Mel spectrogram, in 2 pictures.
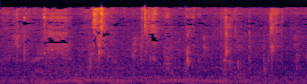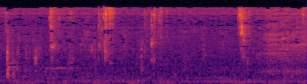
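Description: Close-miked chewing of noodles: wet mouth clicks and smacks. A single sharper click sounds about three seconds in, and a low steady hum runs underneath.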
